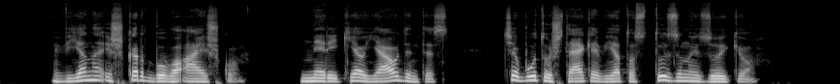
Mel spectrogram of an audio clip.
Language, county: Lithuanian, Kaunas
